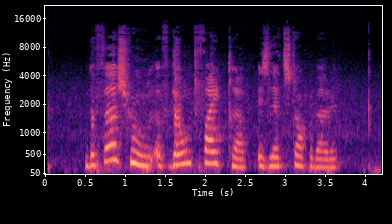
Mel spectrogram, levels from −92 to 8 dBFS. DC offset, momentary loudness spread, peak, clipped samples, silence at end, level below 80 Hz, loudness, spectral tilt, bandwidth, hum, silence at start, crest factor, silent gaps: under 0.1%; 10 LU; -2 dBFS; under 0.1%; 0 s; -58 dBFS; -18 LUFS; -5 dB/octave; 13 kHz; none; 0.5 s; 16 dB; none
